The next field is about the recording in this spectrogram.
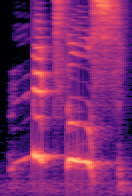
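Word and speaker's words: Mxyzptlk: I've heard it said Mitchell Spittleick and that's how I say it.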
